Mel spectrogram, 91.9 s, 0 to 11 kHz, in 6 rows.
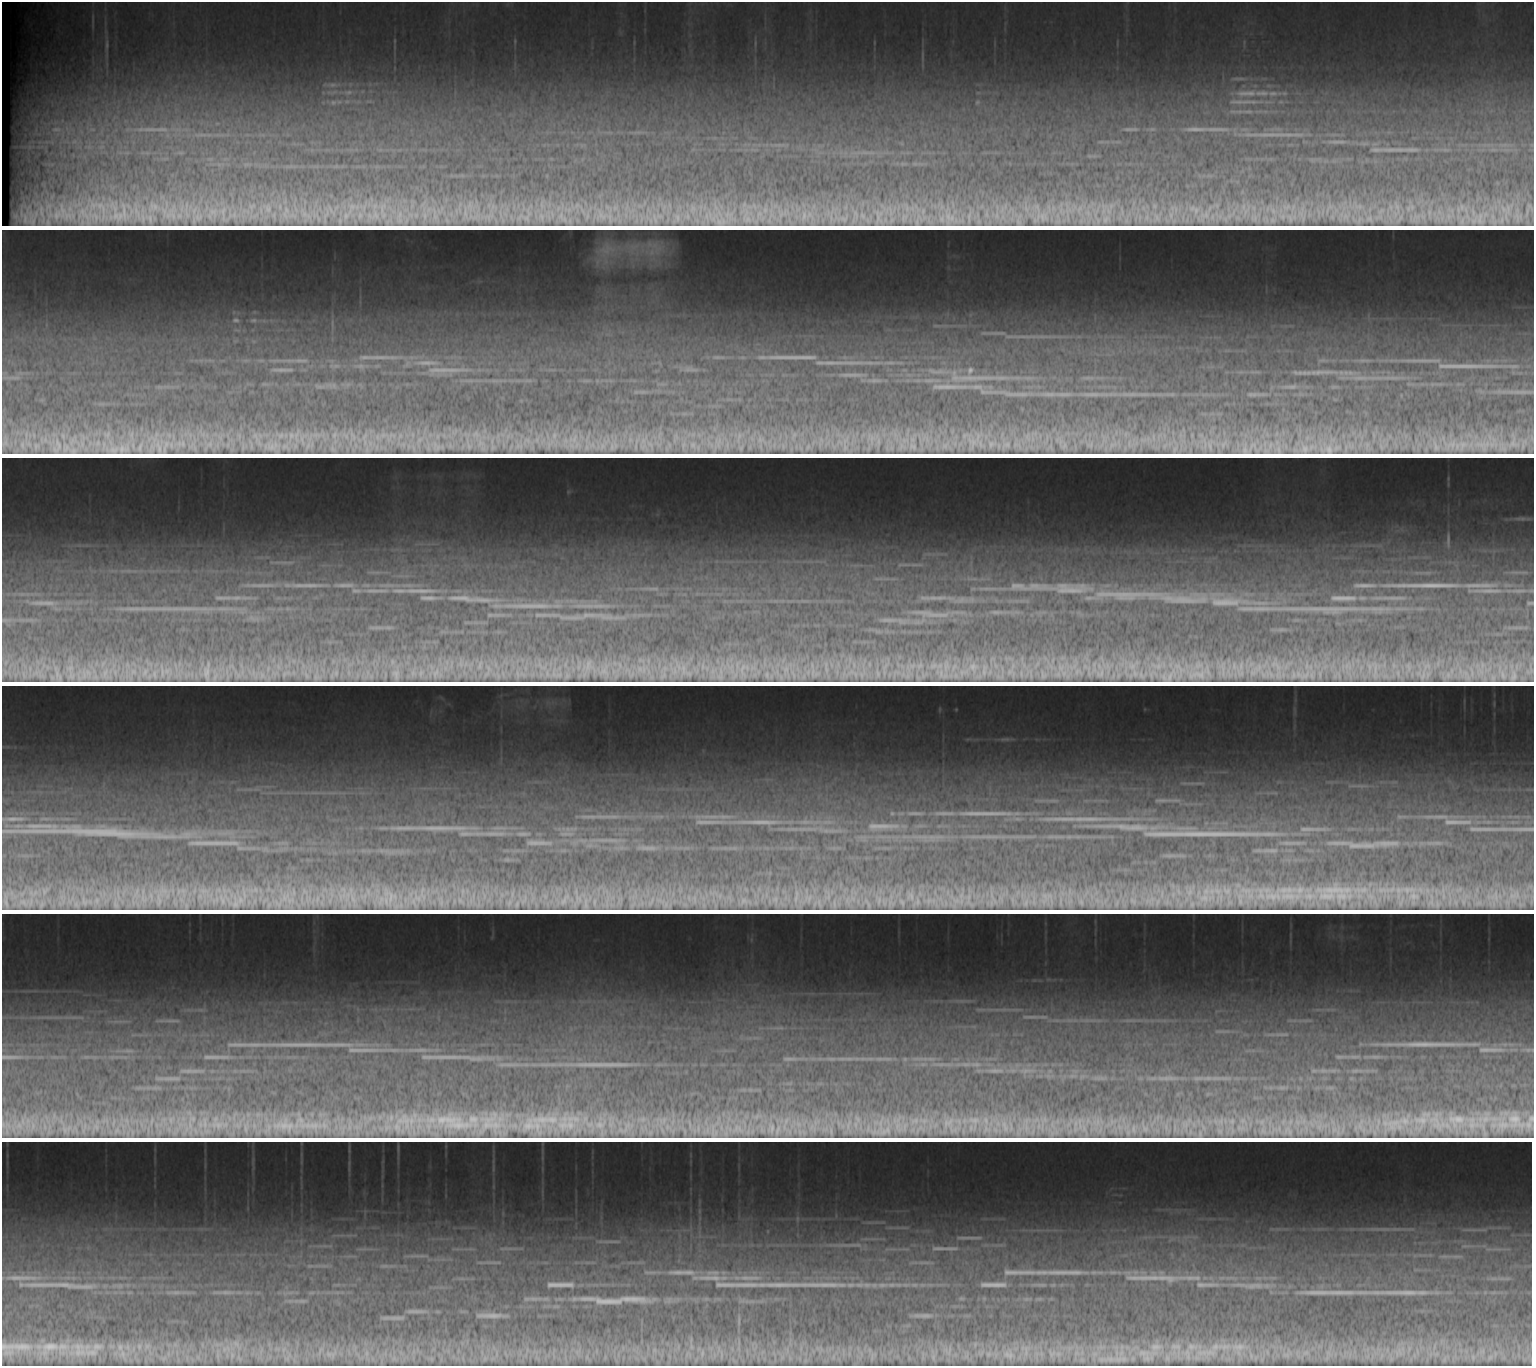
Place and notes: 四號公園, Zhonghe Dist., New Taipei City - garbage truck on arrival
garbage truck on arrival, in the Park, Sony ECM-MS907+Sony Hi-MD MZ-RH1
